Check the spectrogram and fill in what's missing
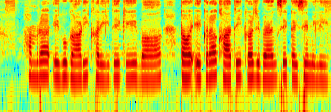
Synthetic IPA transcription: hɐmɾaʔeːɡoɡaːɽikʰəɾiːd̪ekebaːt̪ɔːʔeːkɾakʰaːt̪ikɐɾd͡ʒbɛ̃ːŋksekɐɪsemɪliː

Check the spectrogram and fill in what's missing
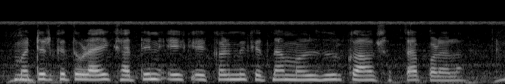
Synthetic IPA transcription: məʈəɾket̪oɽaikʰat̪iːnekekəɽmiket̪naməzd̪uːɾkaʋsək̚t̪apəɽala

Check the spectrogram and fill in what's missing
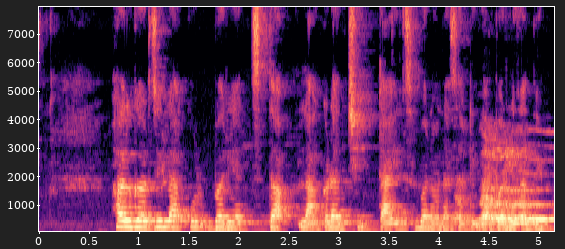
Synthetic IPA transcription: həlɡəɾd͡ziːlakuɽbəɾjat͡st̪alakɽat͡ɕiːt̪ait͡sbənəʋɳjasaʈiːʋapəɾliat̪i

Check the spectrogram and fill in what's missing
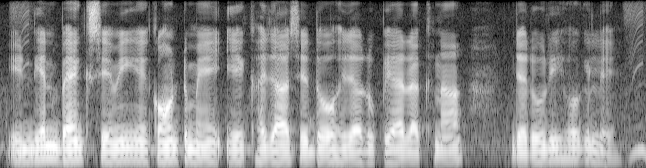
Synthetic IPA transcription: ɪ̰̃ɳɖijənbɛ̃ːŋkseːʋɪ̃ŋɡekaːʊ̃ɳʈmẽeːkɦɐzaːɾsed̪oːɦɐzaːɾːʊpəjaɾɐkʰna | zɐɾuːɾiɦoːɡɪleː

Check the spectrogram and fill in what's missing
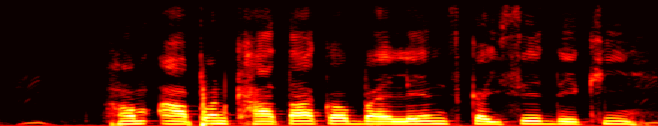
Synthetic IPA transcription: həmaːpənkʰaːt̪akobaɪlenskəɪsed̪eːkʰĩ

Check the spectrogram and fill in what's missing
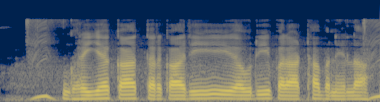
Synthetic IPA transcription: ɡʱʊɾəjakat̪əɾkaːɾiɐʊɾipəɾaːʈʰabəneːlaː

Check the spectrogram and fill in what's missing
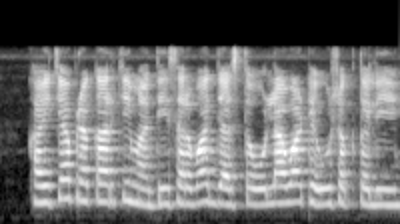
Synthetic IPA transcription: kʰajt͡ɕjapɾəkaɾt͡ɕiːmat̪̬iːsəɾʋat̪̚d͡zast̪əolaʋaʈʰeʋuɕəkt̪liː

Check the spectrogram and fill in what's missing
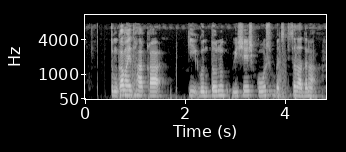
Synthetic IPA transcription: t̪umkamaɦit̪ɦakakiɡunt̪ownukʋiɕeɕkoʂbət͡st̪it͡sasad̪ʱna

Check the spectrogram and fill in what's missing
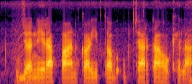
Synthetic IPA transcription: d͡ʒəneɾapankəɾit̪əbupt͡ʃaɾkaɦokʰela

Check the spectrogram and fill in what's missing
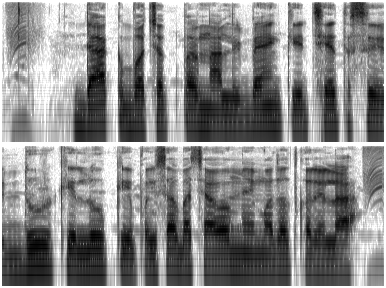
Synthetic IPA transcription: ɖakbət͡ʃət̪̚pəɾnalibɛ̃ŋkːet͡ʃʰet̪ɾsed̪uɾkeloɡkːepəɪsabət͡ʃabememəd̪əd̪kəɾela

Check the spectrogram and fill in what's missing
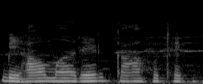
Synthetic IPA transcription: biɦaomãɾẽɽkaɦot̪ʰe

